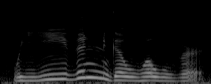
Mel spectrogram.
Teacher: You can see that there is like a Y sound or a W sound while you are speaking.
